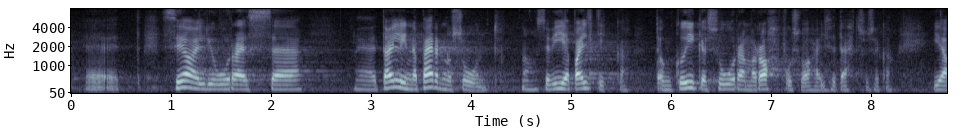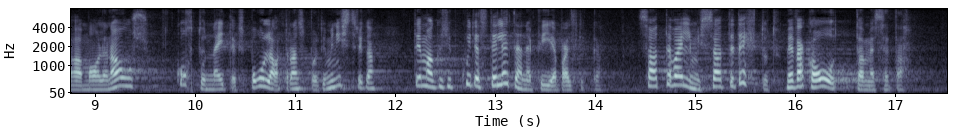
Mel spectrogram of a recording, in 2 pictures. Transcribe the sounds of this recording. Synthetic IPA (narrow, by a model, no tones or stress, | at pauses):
ḛt̪ːˑseɑljuːɾe̞s | t̪ɑlʲːinːɑpærnusuːnd̪̥no̞hse̞viːjepɑlʲt̪ˑikːɑ | t̪ːonkɤjɡe̞suːɾe̞mɑɾʔɑhvusvɑɦe̞̰lise̞t̪æht̪suse̞ɡ̥ɑ | jɑmɑo̞le̞nɑwsko̞ht̪unnæjt̪ːˑe̞kspo̞lɑt̪rɑnspo̞rd̪̥iminist̪riɡ̥ɑ | t̪e̞mɑkysʲib̥̚kujd̪̥ɑst̪e̞jled̪e̞neb̥vijepɑlʲt̪ˑikːˑɑ | sɑːt̪ːe̞vɑlʲmisːɑːt̪ːe̞t̪e̞ht̪ud̪̥me̞væɡɑo̞ːt̪ːɑme̞se̞d̪̥ɑ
